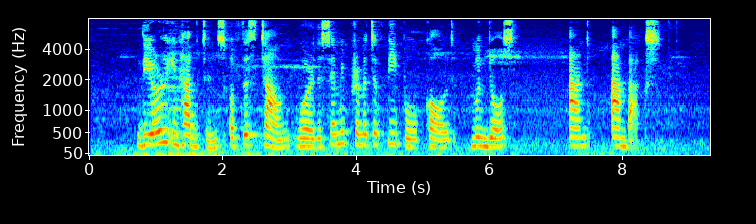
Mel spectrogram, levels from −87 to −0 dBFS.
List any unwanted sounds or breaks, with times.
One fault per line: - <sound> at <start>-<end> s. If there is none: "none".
none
